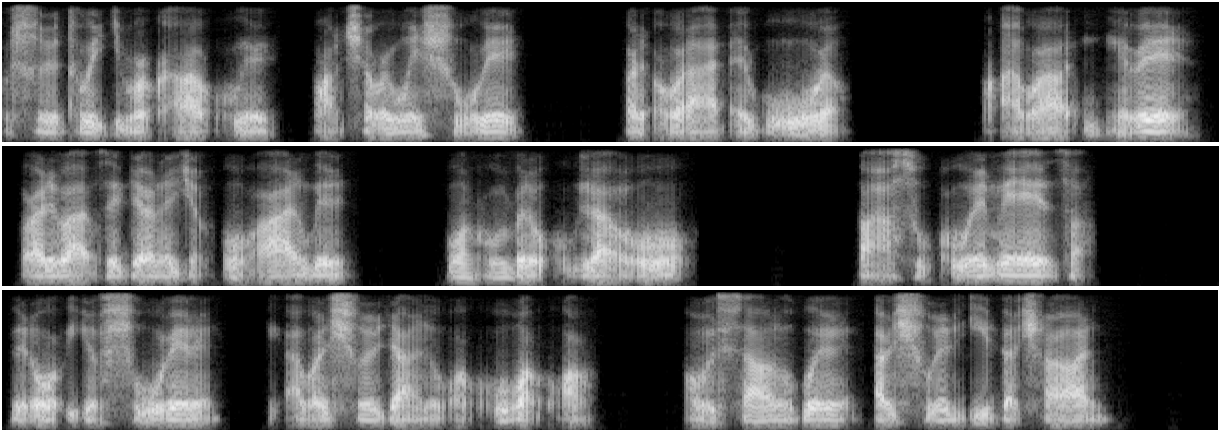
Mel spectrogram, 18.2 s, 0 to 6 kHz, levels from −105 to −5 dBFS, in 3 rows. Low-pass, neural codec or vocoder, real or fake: 5.4 kHz; autoencoder, 44.1 kHz, a latent of 192 numbers a frame, MeloTTS; fake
